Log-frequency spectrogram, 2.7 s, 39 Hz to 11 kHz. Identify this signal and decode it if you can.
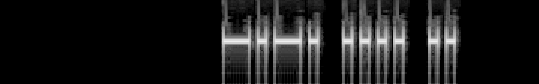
Morse code, heard as a keyed tone, about 28 wpm, 700 Hz. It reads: CHI
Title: Top Three Letter Combinations in Words 28wpm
